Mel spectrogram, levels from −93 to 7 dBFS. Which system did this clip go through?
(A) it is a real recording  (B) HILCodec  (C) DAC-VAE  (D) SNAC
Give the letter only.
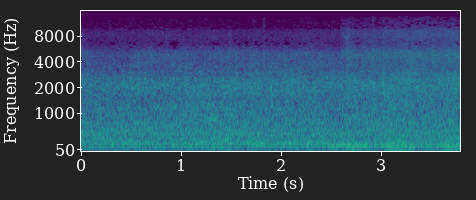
A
